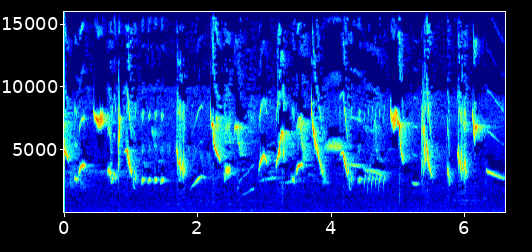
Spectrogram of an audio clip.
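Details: Black throat singing vigorously in a tutor recording, a fast, varied run of high whistles, sharp chirps and short trills, with rising and falling notes and brief buzzy rattles, delivered in tight phrases with short gaps and nearly continuous throughout.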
